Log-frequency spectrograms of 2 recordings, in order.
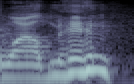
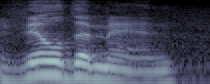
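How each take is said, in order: First: The name is pronounced the English way. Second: The name is pronounced the German way. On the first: The speaker calls it right. "sorry, Wildman. My apologies" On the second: The speaker calls it wrong. "if you were to pronounce that in German"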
